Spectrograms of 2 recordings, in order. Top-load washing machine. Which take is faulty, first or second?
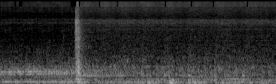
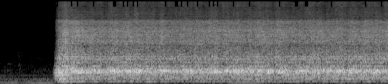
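second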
